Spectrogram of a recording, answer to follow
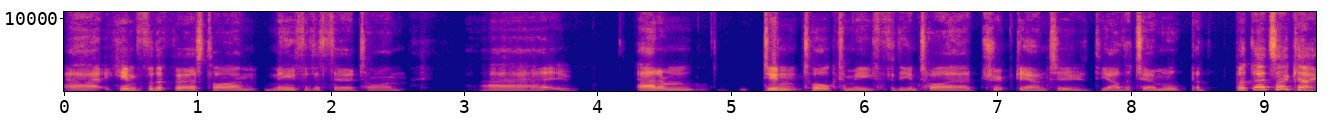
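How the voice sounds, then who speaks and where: A man with an Australian accent speaks with ordinary pitch variation in a dry, close sound with no echo. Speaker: podcast host. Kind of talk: casual chat. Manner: halting, many fillers.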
